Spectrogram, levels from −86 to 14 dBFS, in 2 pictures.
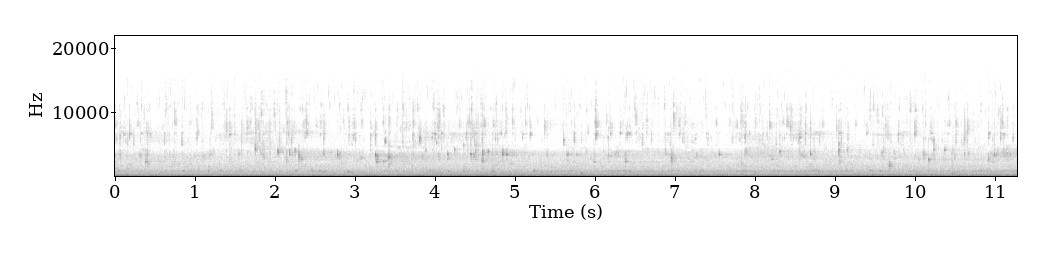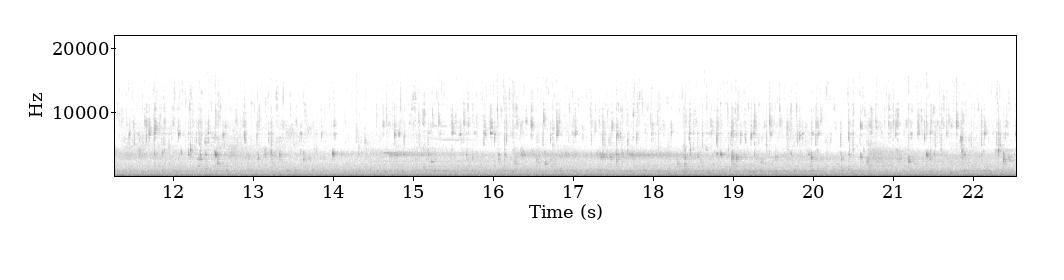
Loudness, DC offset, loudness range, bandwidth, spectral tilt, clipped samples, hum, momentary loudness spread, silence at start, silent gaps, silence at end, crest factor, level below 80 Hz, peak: -47 LUFS; under 0.1%; 1 LU; 16 kHz; -5.5 dB/octave; under 0.1%; none; 3 LU; 0 s; none; 0 s; 16 dB; -46 dBFS; -28 dBFS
